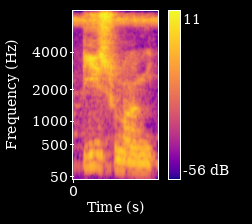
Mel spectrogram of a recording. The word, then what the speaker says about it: tsunami: सुनामी होती है और उसको सुनामी टी साइलेंट होता है एस यू एन एम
